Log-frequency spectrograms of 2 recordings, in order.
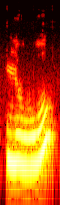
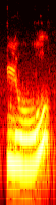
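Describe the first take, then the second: First: The pitch rises from mid to high. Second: The same.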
